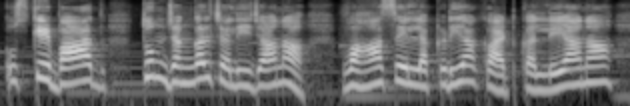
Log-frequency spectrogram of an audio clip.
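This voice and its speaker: A harsh, greedy mother-in-law, as a woman storyteller puts her on, scolds and schemes in a high, unhurried voice. Her lines come from a storybook tale. Faint music plays underneath. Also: a bit bright. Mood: scolding. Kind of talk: storybook voice acting.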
